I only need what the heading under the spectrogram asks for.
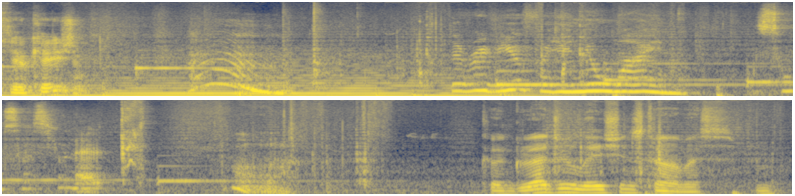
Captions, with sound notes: - What's the occasion? - Mmm, the review for your new wine, (speaking in foreign language) - Aw. - Congratulations Thomas.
